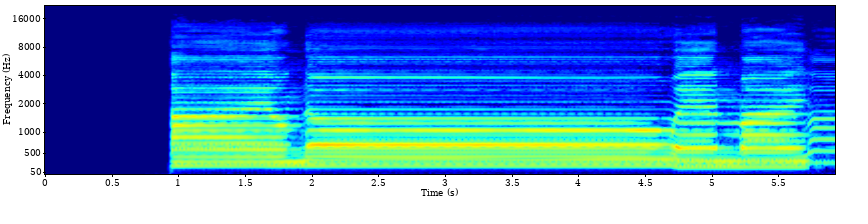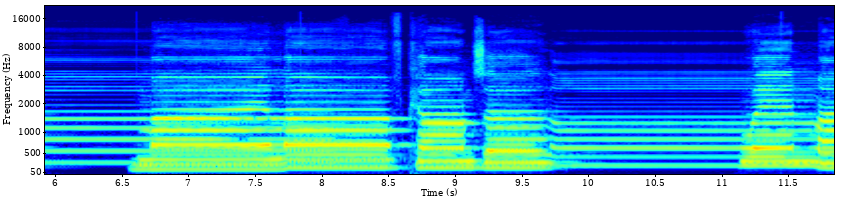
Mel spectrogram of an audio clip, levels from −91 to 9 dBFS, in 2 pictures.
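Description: At 6.61 s a single sharp tick cuts through the sound. It is a bit error spike. One sample jumps to about -30 dBFS and drops straight back. A flipped bit in memory or on a digital link causes this. The tick has no pitch and bears no relation to the surrounding audio. It returns at 7.84 s, louder at about -24 dBFS. The loudest comes at 11.44 s, near -18 dBFS. Each lasts just one sample.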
